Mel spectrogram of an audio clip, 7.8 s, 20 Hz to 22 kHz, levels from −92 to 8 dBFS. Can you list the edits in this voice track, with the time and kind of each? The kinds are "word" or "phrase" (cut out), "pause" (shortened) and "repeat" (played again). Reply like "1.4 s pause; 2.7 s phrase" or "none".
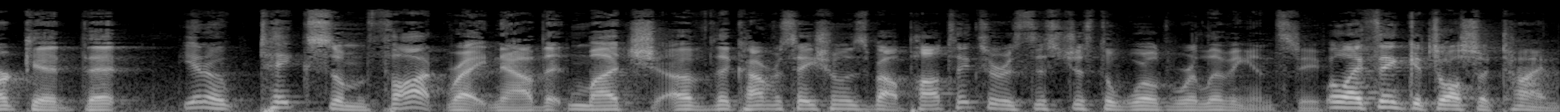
2.8 s word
